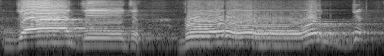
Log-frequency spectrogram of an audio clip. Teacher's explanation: Buruj jimnya itu nggak ada mesnya, bersih di tengah lidah ya.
